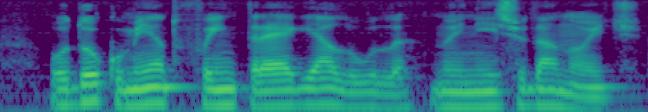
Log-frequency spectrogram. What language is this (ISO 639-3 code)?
por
